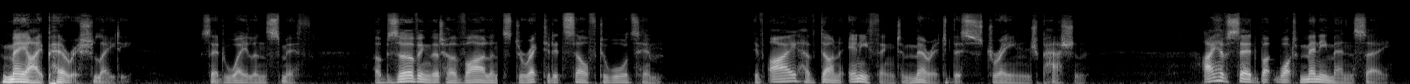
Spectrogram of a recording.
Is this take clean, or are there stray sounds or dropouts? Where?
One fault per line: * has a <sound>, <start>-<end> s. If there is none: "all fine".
* has a dropout, 5.0-5.0 s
